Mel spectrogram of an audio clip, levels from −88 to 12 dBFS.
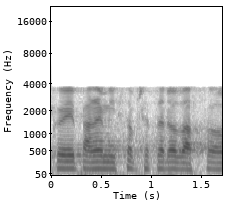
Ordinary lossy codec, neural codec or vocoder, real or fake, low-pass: AAC, 24 kbps; none; real; 3.6 kHz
